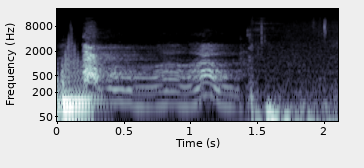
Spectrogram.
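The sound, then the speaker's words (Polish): A shepherd dog lets out a sharp, loud bark, then a drawn-out wavering whine that rises briefly in pitch before fading, followed by a moment of quieter scuffling noise. “Owczarek.”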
